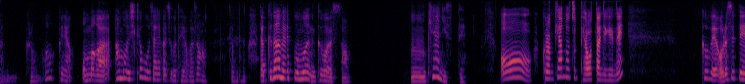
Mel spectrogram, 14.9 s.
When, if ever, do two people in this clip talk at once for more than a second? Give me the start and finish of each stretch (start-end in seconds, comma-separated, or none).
none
